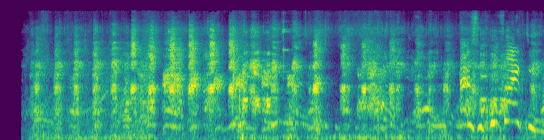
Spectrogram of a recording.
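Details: Captive flamingos fighting at the Vancouver Zoo: a dense chorus of harsh, nasal honks repeated rapidly and overlapping, several birds calling at once, with some human voices mixed in.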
